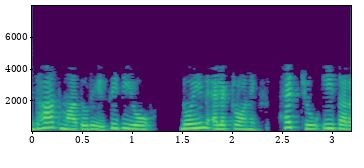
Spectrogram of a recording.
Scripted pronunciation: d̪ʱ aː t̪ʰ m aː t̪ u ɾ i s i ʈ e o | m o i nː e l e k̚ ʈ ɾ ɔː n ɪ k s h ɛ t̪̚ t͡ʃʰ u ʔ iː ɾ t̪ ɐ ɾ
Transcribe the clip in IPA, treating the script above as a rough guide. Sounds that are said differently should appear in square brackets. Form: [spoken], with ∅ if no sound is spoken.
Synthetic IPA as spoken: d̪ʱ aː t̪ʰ m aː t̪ u ɾ i s i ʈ [i] o | [n] o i [n] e l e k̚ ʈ ɾ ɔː n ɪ k s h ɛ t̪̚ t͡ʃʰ u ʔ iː [∅] t̪ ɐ ɾ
